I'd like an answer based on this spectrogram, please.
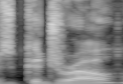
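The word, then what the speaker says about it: Gaudreau: kids from is it how do I pronounce his name? Gdro. Johnny Gdro.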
